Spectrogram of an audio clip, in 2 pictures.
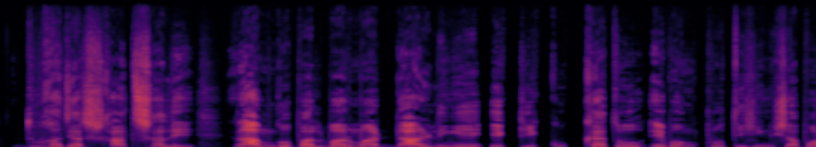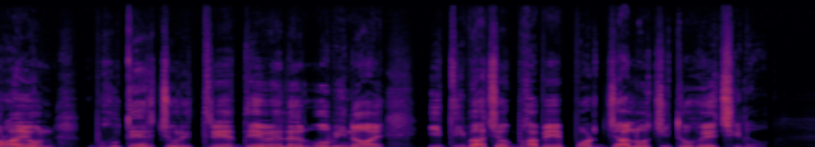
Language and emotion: Bengali, neutral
